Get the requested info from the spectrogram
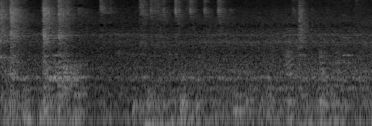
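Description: Cabin noise inside a moving Philippine National Railways commuter train: a steady running rumble with several sharp knocks, a cluster near the start and another about four seconds in.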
